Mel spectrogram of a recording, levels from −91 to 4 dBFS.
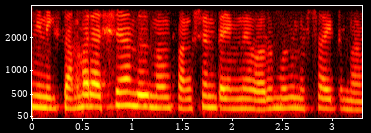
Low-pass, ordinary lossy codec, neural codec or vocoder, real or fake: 3.6 kHz; none; none; real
